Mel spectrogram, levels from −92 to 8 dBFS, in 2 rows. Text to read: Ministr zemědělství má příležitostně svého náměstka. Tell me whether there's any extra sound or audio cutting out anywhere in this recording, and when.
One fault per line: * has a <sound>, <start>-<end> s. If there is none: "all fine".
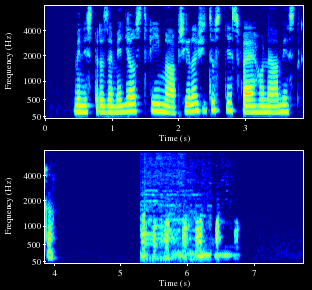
* has a laugh, 5.3-6.8 s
